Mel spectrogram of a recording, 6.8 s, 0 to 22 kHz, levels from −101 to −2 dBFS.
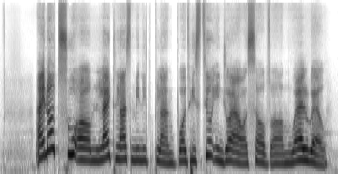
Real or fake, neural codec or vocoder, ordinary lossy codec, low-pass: fake; autoencoder, 48 kHz, 32 numbers a frame, DAC-VAE, trained on Japanese speech; none; none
